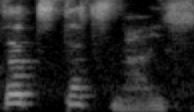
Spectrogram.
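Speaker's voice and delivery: slow, soft, annoyed and grudging "that's nice".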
